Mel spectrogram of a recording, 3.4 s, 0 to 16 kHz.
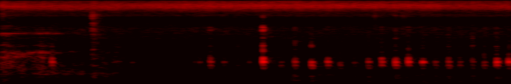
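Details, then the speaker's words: Iron Horse 266XP chainsaw piston rocked on rod by hand during teardown: quiet sharp clicks several a second; wrist pin loose, owner guesses saw ran lean or hot from possible air leak, cooking one side of piston. "maybe it went lean and it cooked this side of the piston okay so now the wrist pin right here is loose"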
